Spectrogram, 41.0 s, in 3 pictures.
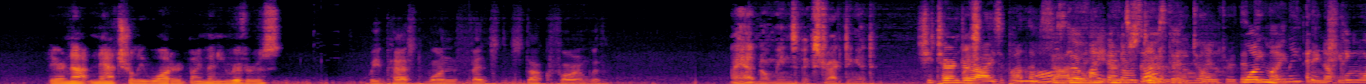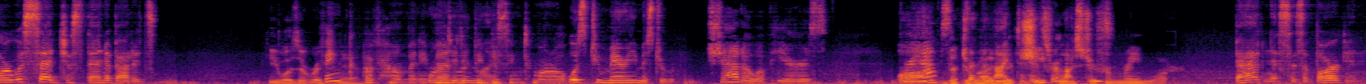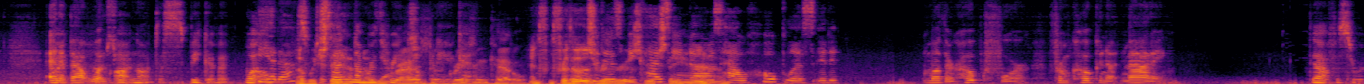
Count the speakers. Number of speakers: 9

